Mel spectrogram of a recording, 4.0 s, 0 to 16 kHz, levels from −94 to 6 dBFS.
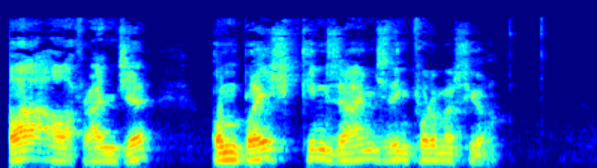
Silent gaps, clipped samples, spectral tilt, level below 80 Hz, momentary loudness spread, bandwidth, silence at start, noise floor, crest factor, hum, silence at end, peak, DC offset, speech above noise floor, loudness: none; under 0.1%; -6 dB/octave; -66 dBFS; 11 LU; 11.5 kHz; 0.05 s; -68 dBFS; 20 dB; none; 0.7 s; -6 dBFS; under 0.1%; 45 dB; -24 LUFS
